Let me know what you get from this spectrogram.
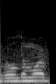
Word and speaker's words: Voldemort: I'm not going to start saying Voldemort, but apparently that's how Rowling does it. – Yeah, you know, it's a silent T.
